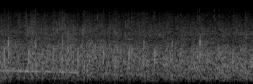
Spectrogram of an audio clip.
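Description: A group applauds steadily to welcome the host's twin brother, who is called up to sing, a dense, continuous crackle of many hands clapping at an even loudness from start to finish, with no voices standing out.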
